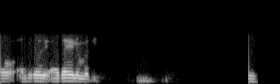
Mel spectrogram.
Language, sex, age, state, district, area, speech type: Malayalam, male, 45-60, Kerala, Wayanad, rural, conversation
